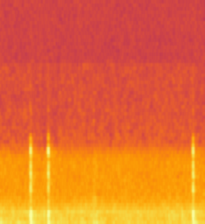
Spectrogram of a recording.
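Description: Near silence, with three faint clicks: two close together early on and one just before the end.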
